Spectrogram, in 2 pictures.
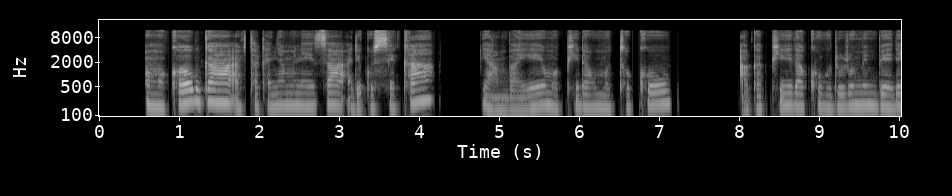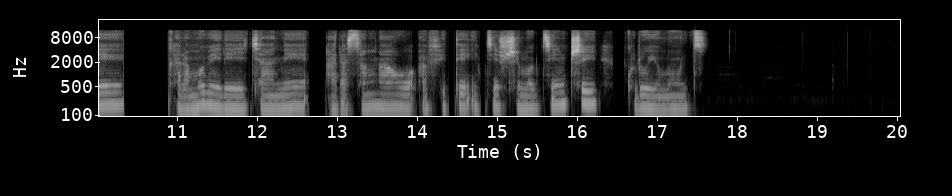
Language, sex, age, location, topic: Kinyarwanda, female, 18-24, Kigali, health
